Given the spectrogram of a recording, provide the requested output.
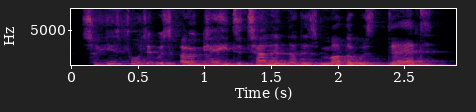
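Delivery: high-pitched, outraged accusation; angry shout. A narrator's reading. Parents rowing over the lie about death, high shout. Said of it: "And Father shouted".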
